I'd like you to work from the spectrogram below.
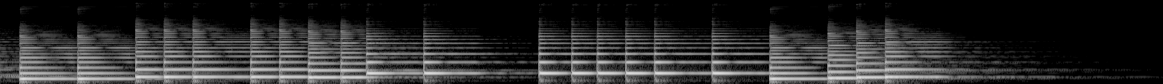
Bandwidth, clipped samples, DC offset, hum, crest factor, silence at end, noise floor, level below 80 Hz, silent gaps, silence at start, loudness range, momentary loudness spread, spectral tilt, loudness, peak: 8.8 kHz; under 0.1%; under 0.1%; none; 16 dB; 1.9 s; -64 dBFS; -56 dBFS; none; 0 s; 3 LU; 9 LU; -5.5 dB/octave; -15 LUFS; 0 dBFS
